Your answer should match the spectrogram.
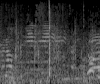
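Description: Players' voices shouting and calling across an outdoor pesäpallo field, with one sharp crack about a second in.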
